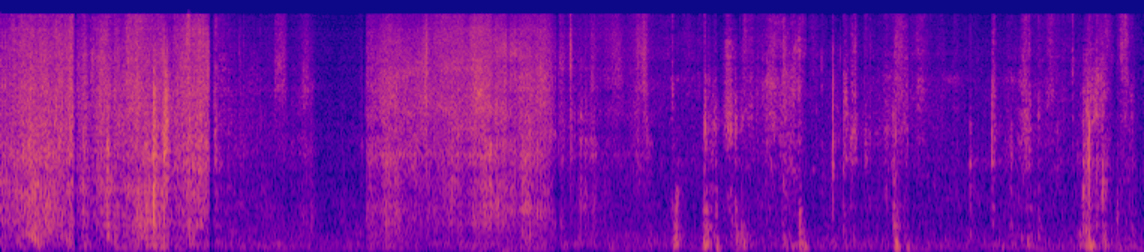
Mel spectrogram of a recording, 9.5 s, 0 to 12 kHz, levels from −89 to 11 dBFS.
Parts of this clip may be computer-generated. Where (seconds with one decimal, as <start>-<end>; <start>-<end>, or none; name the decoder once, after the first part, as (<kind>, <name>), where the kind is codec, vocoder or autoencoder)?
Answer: 2.2-5.5 (codec, SNAC)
